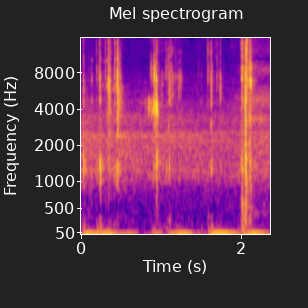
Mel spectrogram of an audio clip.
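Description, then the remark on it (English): Quick, irregular clacks of fingers typing on a computer keyboard to pull up a weather alert, a handful of crisp keystrokes in short bursts, fairly quiet, with no one speaking. “Alright, let me pull it up right now on the Zip computer.”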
